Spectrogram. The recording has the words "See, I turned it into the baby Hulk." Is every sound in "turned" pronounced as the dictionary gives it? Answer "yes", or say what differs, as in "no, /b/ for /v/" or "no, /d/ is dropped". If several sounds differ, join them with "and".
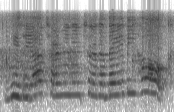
no, /d/ is dropped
